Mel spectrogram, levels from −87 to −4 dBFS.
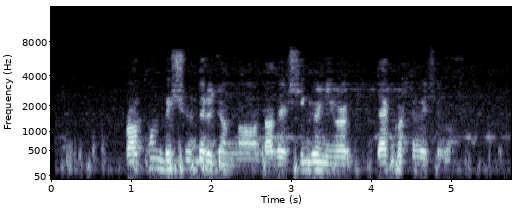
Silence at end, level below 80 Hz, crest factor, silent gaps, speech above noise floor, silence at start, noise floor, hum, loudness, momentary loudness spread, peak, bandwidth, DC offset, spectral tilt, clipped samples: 0.25 s; -58 dBFS; 18 dB; none; 29 dB; 0.2 s; -47 dBFS; none; -19 LUFS; 8 LU; -2 dBFS; 7 kHz; under 0.1%; -7 dB/octave; under 0.1%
